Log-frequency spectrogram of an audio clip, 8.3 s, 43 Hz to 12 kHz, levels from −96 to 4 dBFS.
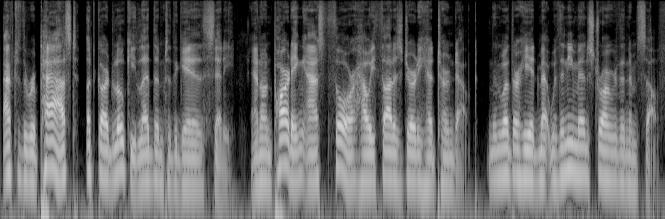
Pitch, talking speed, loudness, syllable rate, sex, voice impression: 115 Hz, 265 wpm, -23 LUFS, 6.5 syllables/s, male, masculine, adult-like, slightly powerful, fluent, slightly sincere, slightly unique, slightly intense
